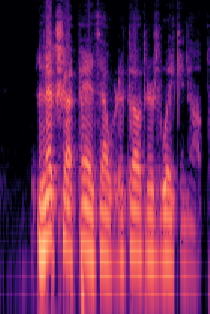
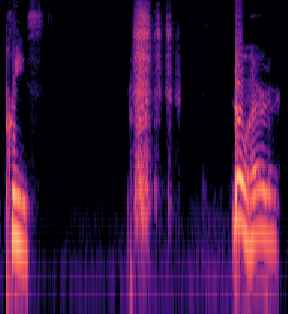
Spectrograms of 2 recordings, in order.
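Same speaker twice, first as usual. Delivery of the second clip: begging; 5 semitones higher than usual. Retold or imitated. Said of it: "The governor begs".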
